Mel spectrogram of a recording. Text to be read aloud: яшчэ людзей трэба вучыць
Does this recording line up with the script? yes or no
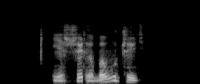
no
